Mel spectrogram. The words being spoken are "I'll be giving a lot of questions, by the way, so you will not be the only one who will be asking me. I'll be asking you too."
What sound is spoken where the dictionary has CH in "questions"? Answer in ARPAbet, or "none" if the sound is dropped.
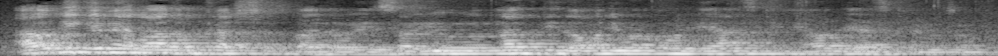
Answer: CH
